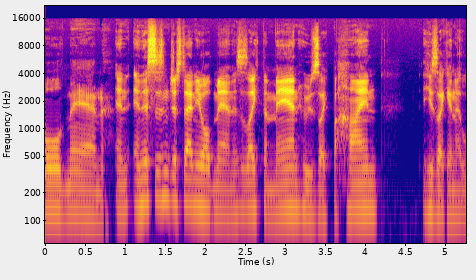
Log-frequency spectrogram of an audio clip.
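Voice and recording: A natural voice, reading aloud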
